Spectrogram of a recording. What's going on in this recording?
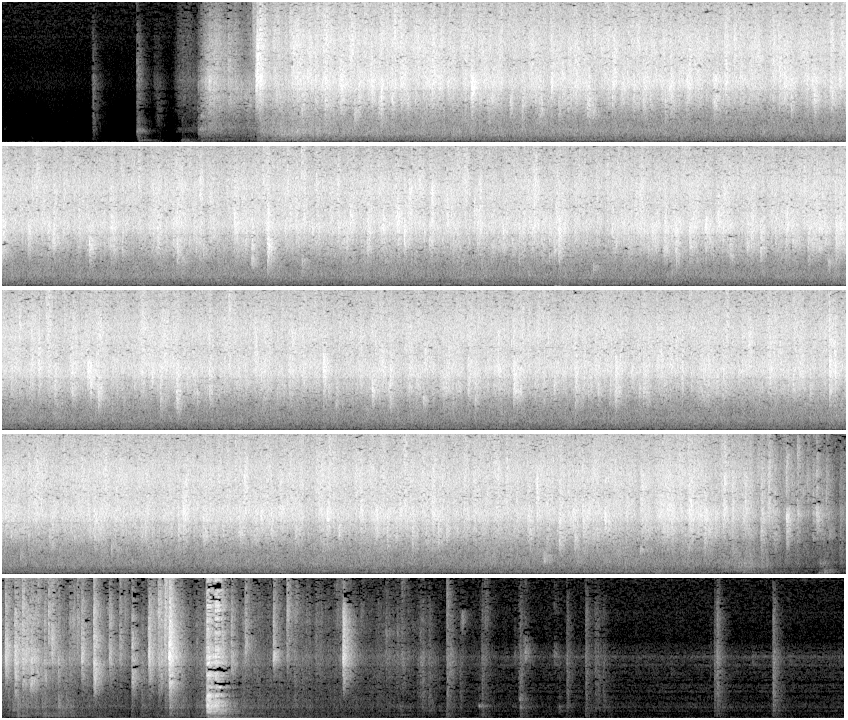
Shower longer faucet on and off
water, faucet, Shower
